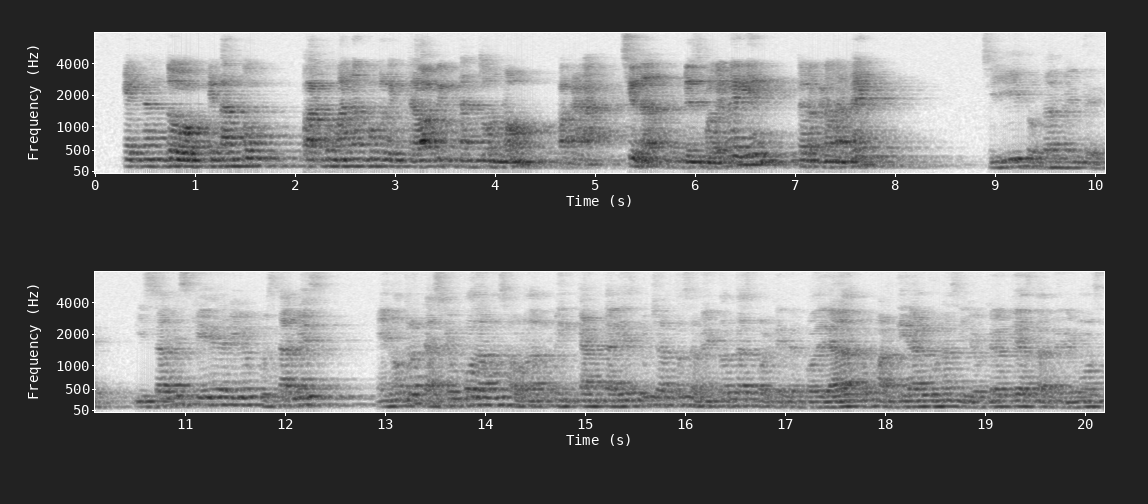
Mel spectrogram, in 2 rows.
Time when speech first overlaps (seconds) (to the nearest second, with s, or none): none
